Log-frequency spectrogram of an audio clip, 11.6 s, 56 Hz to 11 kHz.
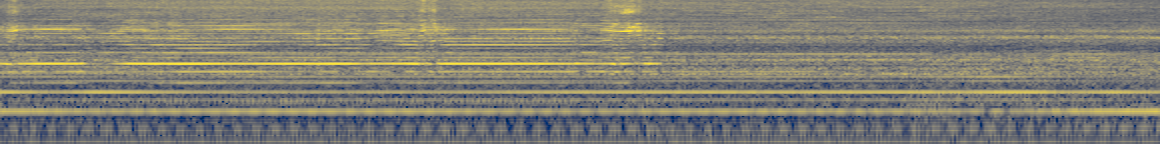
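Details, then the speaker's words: MultiCam 3-204 5x10 CNC router with a 5.5 HP Colombo spindle (32,000 max rpm) and 8-position tool changer, cutting at high speed with the dust hood. Steady spindle whine over even cutter chatter, no labouring or squeal; normal cutting. "as you can see it comes with new orange hose fully working dust hood the spindle is smooth machine works at high speed with no issue"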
